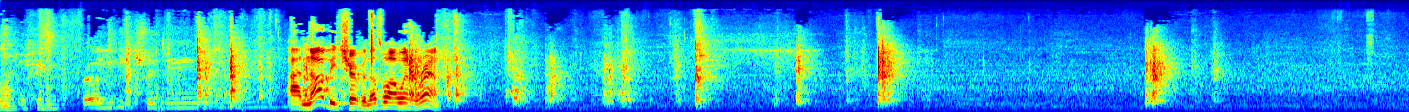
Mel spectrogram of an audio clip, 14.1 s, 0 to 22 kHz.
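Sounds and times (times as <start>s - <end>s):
hand tools clattering: 0.4s - 7.2s.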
